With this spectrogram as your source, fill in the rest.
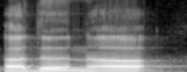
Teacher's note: دی لو واو مدہ ہے، نلذی لام کو موٹا نہیں کرنا اور لمبا بھی نہیں کرنا، ذی یا مدہ ہے، ہوا واو کو ہونٹوں کو گول کرتے ہوئے ادنا، اد دال پہ قلقلہ، نا کھڑی زبر جو ہے الف مدہ کے قائم مقام، ایک الف کی مقدار کے برابر اس کو لمبا کرنا ہے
